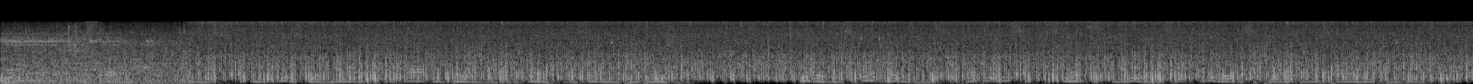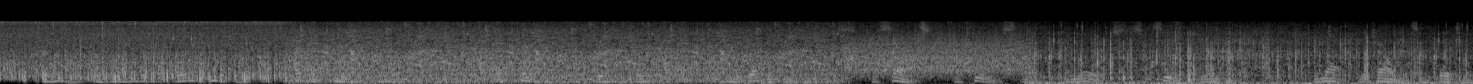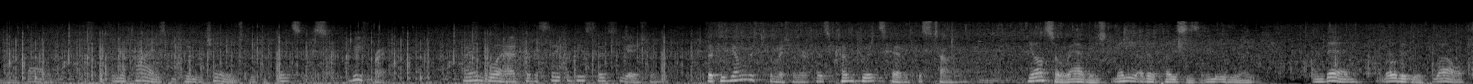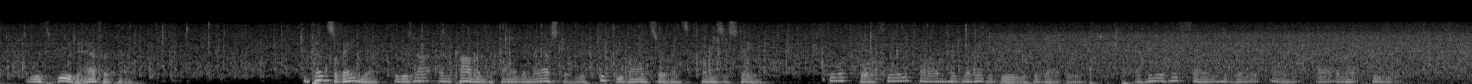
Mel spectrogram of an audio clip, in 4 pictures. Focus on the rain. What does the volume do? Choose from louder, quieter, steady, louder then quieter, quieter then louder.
quieter.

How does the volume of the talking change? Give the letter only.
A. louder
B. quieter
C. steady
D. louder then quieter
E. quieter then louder
D.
